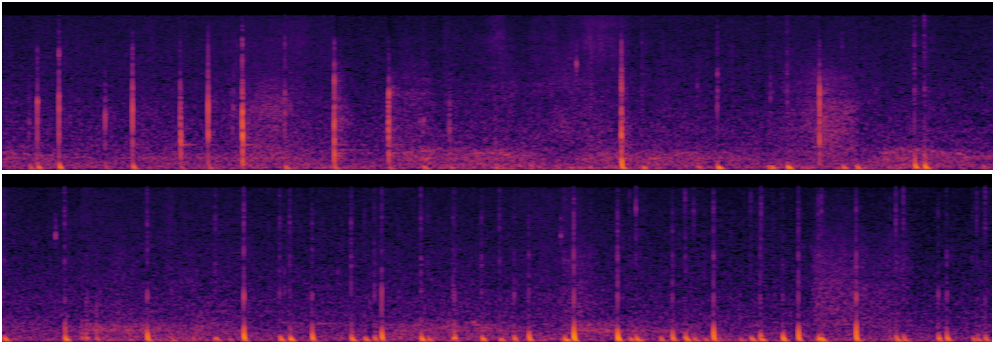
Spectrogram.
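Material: Plastic.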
